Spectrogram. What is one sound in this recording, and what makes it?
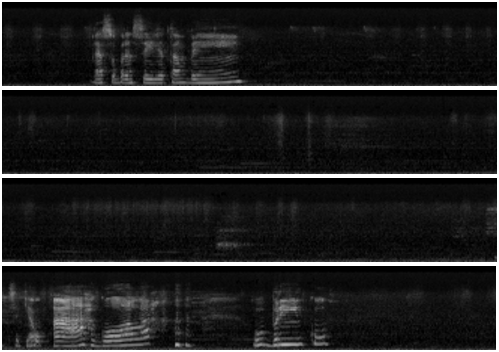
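A paintbrush softly strokes across canvas.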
